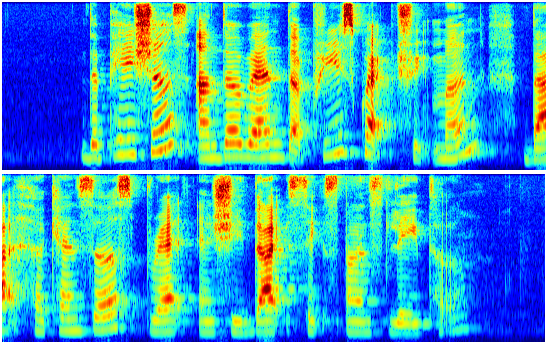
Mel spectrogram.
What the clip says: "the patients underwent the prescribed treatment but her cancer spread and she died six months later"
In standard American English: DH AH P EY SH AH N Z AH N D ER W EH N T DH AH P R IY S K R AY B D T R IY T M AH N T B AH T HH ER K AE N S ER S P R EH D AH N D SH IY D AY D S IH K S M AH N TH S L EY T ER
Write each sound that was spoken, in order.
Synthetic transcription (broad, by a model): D AH P EY SH AH N S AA N D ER W EH N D AH P R IY S K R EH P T R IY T M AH N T B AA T HH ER K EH N S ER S B R EH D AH N SH IY D AY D S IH K S M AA N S L EY T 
